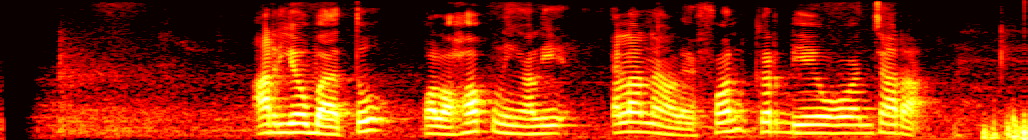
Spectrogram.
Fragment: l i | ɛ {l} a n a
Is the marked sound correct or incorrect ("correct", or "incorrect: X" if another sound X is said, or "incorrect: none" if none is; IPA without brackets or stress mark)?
correct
